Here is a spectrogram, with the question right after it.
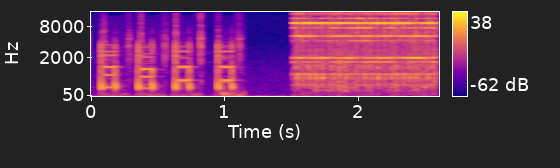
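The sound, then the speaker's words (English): Madame Gazelle dials Dr. Brown Bear's phone number: four short, evenly spaced electronic keypad beeps, then a steady, hissing line tone that continues to the end. No one speaks. “Not to worry, I'll ring Dr.”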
